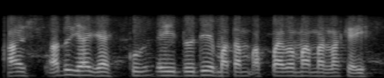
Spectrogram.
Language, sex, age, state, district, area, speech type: Manipuri, male, 18-30, Manipur, Senapati, rural, conversation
